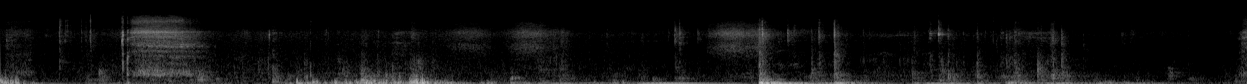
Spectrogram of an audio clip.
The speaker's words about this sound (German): Wir können jetzt wieder die Fenster schließen.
